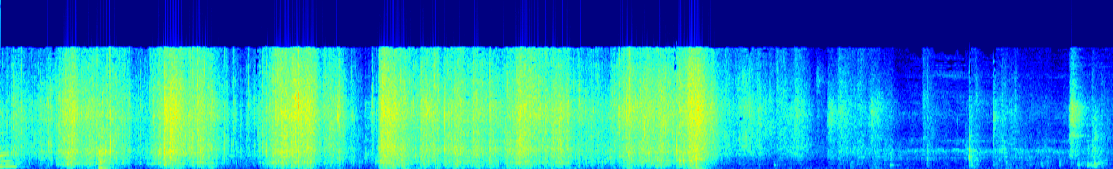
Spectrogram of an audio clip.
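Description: Clear plastic bag crinkling as it is handled and pulled at, for about five seconds. After that it drops to a few faint rustles.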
